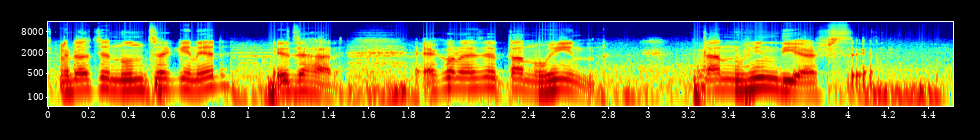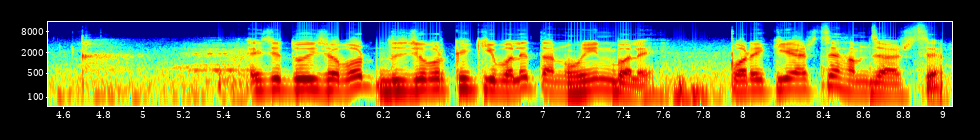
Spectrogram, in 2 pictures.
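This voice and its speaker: Teaching Quran recitation at a slow pace, this man speaks with a Bangladeshi Bengali accent, breaking letters into syllables and lengthening the words he recites. He regularly questions himself and supplies the answers. The voice is highish and steady in tone, with a faint hiss or hum.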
